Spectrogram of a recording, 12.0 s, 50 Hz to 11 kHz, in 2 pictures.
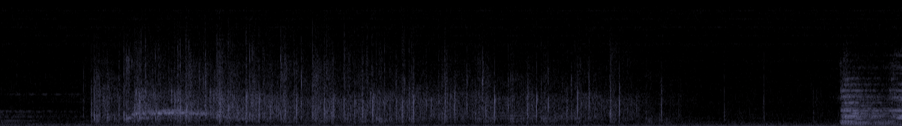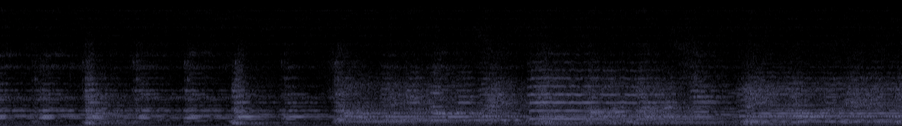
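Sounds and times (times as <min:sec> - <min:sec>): audience applauding: 0:00.6 - 0:04.6.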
